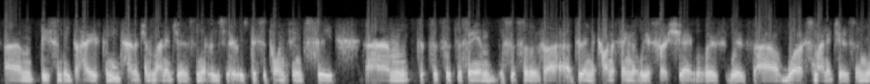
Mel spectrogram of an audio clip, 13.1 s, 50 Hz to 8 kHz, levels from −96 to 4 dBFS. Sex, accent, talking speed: male, British, 170 wpm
